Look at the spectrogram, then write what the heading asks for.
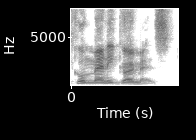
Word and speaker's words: Guzman y Gomez: Manny Gomez I had no idea how to pronounce this why but it is Gman Gomez and it so Gman Gomez less than on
